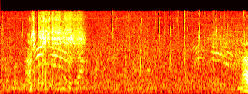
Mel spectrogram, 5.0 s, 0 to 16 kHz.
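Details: Three hungry little orange kittens, two with white, that appeared in a neighbour's garden on 16 July 2011 and were given food; one loud, high, drawn-out meow of about a second, then quieter faint cries.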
